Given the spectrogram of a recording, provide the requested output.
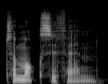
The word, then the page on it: tamoxifen: British English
